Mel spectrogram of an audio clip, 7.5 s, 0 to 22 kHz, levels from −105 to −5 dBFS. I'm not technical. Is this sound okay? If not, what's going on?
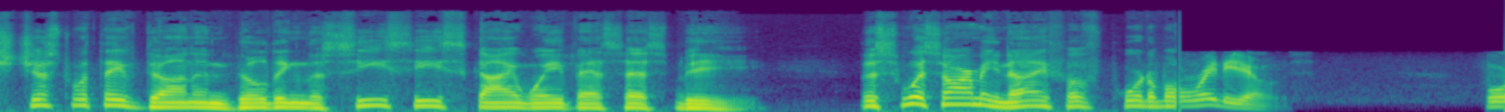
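No. At 5.88 s, right after "knife of", the input switched to a poorer device: a brief gap, then duller, quieter, faintly hissier speech, likely from a lower-quality microphone taking over.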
